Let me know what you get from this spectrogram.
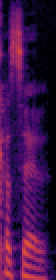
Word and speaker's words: Cassel: Ey, Vincent Cassal, Vin, Vincent. Wie wird's ausgesprochen? Vincent Cassal? – Mhm. – Vincent? Vincent. – Partner. Vincent Cassel. – Cassel. Cassel genau.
